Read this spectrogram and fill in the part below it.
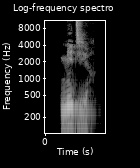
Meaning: to slander, to speak badly of
- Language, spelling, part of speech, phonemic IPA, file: French, médire, verb, /me.diʁ/, LL-Q150 (fra)-médire.wav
